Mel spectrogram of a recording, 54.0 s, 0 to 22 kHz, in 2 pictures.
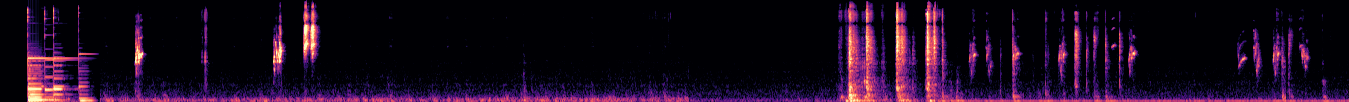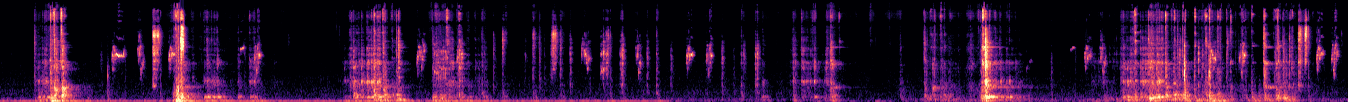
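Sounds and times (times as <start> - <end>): budgerigars chirping and chattering: 2.7 - 2.9, 5.4 - 6.4, 19.3 - 22.9, 24.7 - 26.3, 29.2 - 30.8, 35.2 - 42.2, 48.4 - 52.1, 52.7 - 53.9.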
